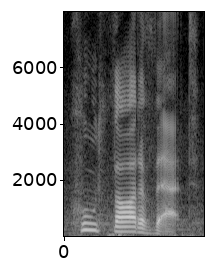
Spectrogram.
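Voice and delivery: high, loud disbelief; incredulous. Acted. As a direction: scoff at the very idea. Mocking the movie idea.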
